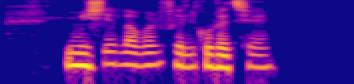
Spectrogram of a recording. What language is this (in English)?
Bangla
